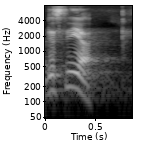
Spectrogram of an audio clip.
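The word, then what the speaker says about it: dyspnea: तो यहाँ पर डिस का लफ्ज़, इसके साथ अगर पनिया का लफ्ज़ लगे, इसमें पी साइलेंट होता है, डिस्निया, तो यहाँ पर आपके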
